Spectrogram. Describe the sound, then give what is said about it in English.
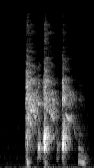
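A quick burst of three or four harsh coughs in rapid succession, loud and raspy, then silence with no talking. “Sorry, I just really had to cough.”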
